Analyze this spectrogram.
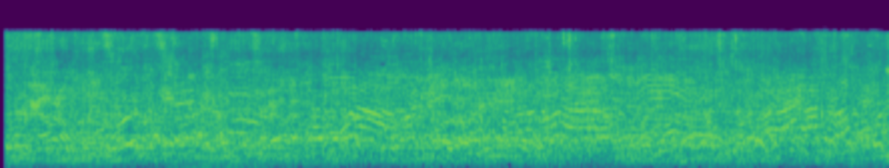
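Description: A group of men sing together loudly outdoors.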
